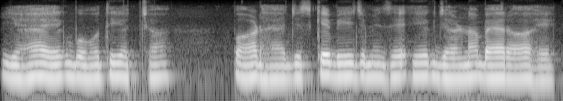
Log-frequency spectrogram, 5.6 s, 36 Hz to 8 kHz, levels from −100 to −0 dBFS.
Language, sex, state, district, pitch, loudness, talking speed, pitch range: Hindi, male, Uttar Pradesh, Saharanpur, 130 Hz, -16 LUFS, 170 wpm, 125-135 Hz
